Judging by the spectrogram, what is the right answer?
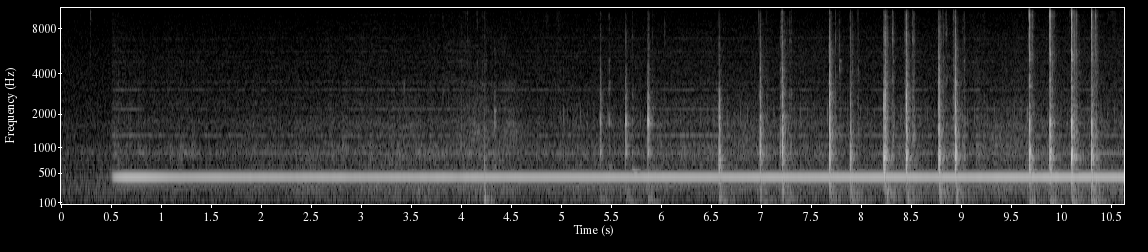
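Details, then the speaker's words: Sony TA-F40 amplifier on speakers with a tone source: steady test tone broken by sharp irregular crackles, pops and buzzing as audio cuts in and out, intermittent channel dropout from a bad output ground. "There, it's back. You hear it buzzing as it goes in and out."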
